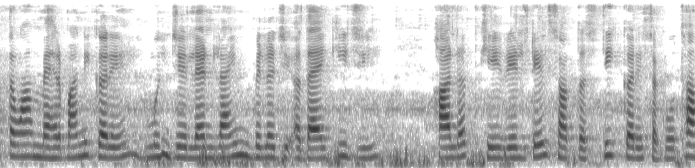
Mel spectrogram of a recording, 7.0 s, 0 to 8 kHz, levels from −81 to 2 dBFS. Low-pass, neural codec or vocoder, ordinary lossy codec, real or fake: 7.2 kHz; none; none; real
